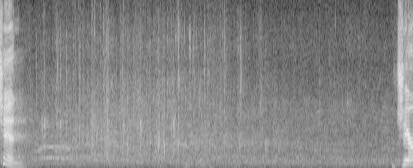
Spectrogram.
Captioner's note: applause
